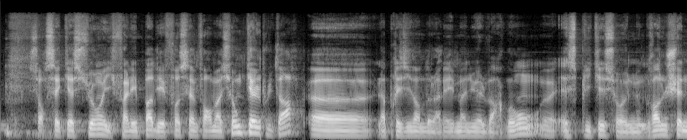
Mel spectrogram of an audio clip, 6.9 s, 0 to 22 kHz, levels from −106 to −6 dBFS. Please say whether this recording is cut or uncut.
cut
